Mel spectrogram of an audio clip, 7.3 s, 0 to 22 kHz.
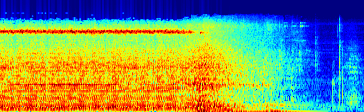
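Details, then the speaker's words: Aston Martin V8 Vantage at idle, before fitting modified pulley and new belt: piercing steady high-pitched squeal from front of engine for about four seconds, fading as engine shuts down. Cause suspected, not confirmed. "Okay, well, hopefully you could hear that clearly enough. It's like a high-pitched squeal that's"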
